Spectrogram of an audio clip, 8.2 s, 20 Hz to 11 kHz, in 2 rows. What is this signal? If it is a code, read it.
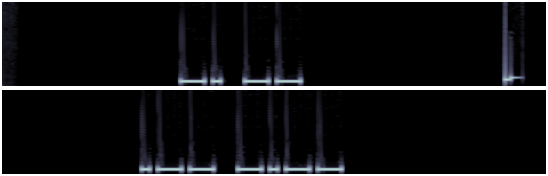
Morse code, heard as a keyed tone, about 20 wpm, 700 Hz. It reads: NM WY
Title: US States and Canadian Provinces 20wpm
